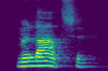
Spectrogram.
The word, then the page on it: lépreux: [le.pʁø]; /le.pʁø/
